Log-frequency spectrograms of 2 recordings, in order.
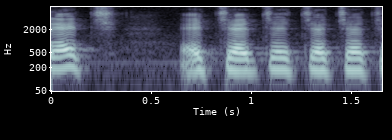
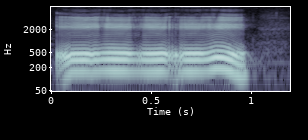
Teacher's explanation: the H sound in English is essentially a voiceless ah so H is actually a voiceless a sound that you get · So, H is actually a voiceless AH sound that you get. Now, alternating between H and A, one finds the vocal fold vibrate for AA and not for H.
